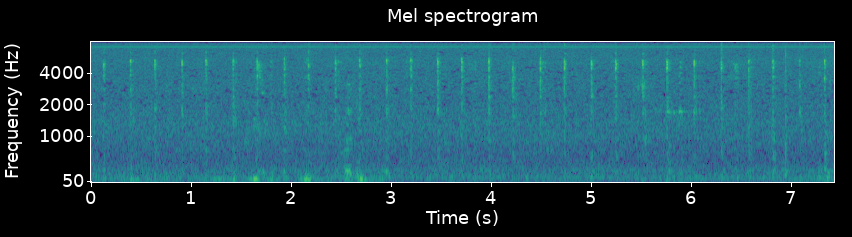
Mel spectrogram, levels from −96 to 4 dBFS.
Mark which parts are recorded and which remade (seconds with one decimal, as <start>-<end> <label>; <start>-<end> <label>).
0.0-7.4 recorded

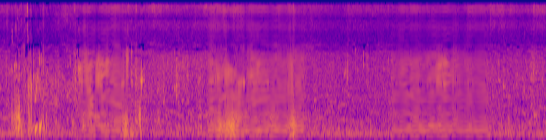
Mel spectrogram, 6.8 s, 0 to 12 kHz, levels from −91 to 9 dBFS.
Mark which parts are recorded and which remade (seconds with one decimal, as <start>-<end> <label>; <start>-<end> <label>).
0.0-1.0 recorded; 1.0-1.6 remade; 1.6-2.6 recorded; 2.6-3.8 remade; 3.8-4.9 recorded; 4.9-6.1 remade; 6.1-6.8 recorded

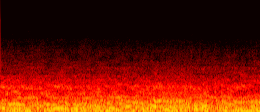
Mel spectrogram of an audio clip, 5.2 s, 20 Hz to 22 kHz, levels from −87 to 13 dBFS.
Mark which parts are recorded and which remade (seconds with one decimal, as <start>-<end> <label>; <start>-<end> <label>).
0.0-3.2 remade; 3.2-3.8 recorded; 3.8-5.2 remade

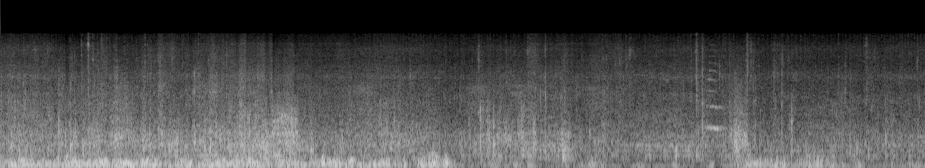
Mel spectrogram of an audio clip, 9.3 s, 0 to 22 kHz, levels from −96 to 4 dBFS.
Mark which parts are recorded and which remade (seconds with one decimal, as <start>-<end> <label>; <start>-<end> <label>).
0.0-2.3 recorded; 2.3-3.5 remade; 3.5-5.3 recorded; 5.3-6.0 remade; 6.0-9.3 recorded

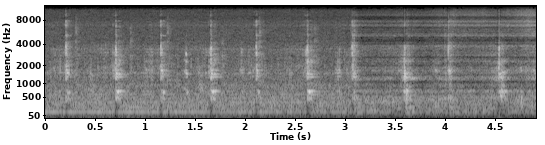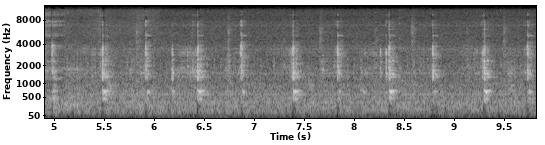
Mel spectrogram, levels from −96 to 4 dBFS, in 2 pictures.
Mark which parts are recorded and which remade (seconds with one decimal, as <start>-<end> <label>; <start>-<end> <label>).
0.0-3.1 recorded; 3.1-5.1 remade; 5.1-9.8 recorded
